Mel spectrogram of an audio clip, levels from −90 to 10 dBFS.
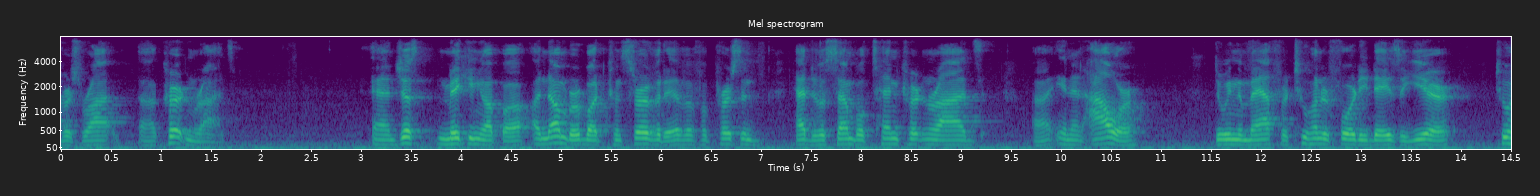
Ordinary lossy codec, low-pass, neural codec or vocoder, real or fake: Opus, 24 kbps; 7.2 kHz; none; real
